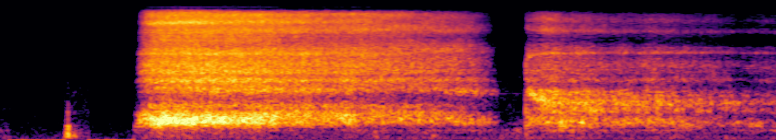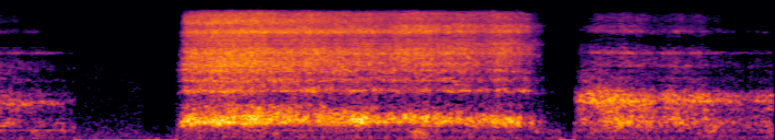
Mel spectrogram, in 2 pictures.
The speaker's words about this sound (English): So you're not gonna go like really like forcefully. You're just gonna purse your lips a bit and just, and breathe out slowly, smoothly, and consistently, like an ocean sound of the wave, okay?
